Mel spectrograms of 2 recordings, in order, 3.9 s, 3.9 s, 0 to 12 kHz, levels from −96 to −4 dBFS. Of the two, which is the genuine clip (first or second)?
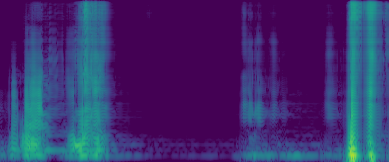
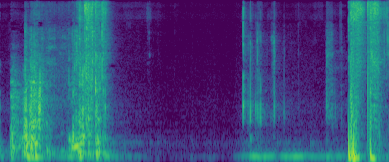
second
